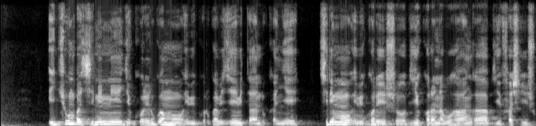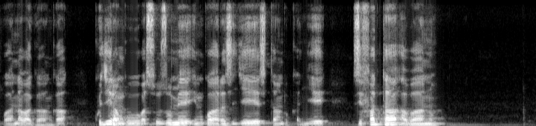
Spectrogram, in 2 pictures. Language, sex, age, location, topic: Kinyarwanda, male, 18-24, Huye, health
